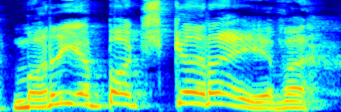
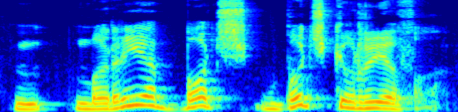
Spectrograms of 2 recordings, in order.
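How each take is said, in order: First: High, slow Italian-accented lilt. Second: Slow, halting stab at a Russian accent; attempted Russian accent. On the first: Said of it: "in an Italian accent". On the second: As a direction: feel out the name with a Russian accent. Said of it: "It's Russian". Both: Shown as a demonstration.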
